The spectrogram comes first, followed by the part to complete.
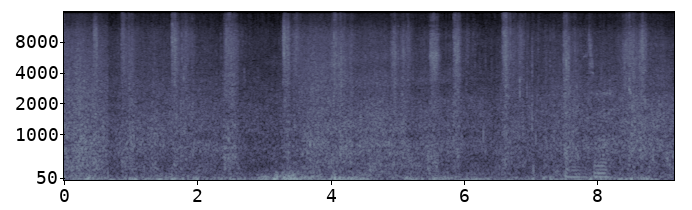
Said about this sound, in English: Just a couple of gulls going over the sea, lapping at these seaweed-strewn rocks.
